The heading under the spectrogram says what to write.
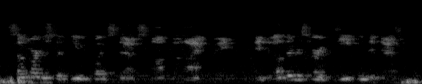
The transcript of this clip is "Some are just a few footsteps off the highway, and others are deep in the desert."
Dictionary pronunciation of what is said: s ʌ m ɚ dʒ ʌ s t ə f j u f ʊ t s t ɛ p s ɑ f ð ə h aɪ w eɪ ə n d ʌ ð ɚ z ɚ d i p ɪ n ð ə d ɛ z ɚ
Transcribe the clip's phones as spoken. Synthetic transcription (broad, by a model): s ʌ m ɚ dʒ ʌ s t ə f j u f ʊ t s t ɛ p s ɑ f ð ə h aɪ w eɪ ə n ʌ ð ɚ z ɚ d i p ɪ n ð ə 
